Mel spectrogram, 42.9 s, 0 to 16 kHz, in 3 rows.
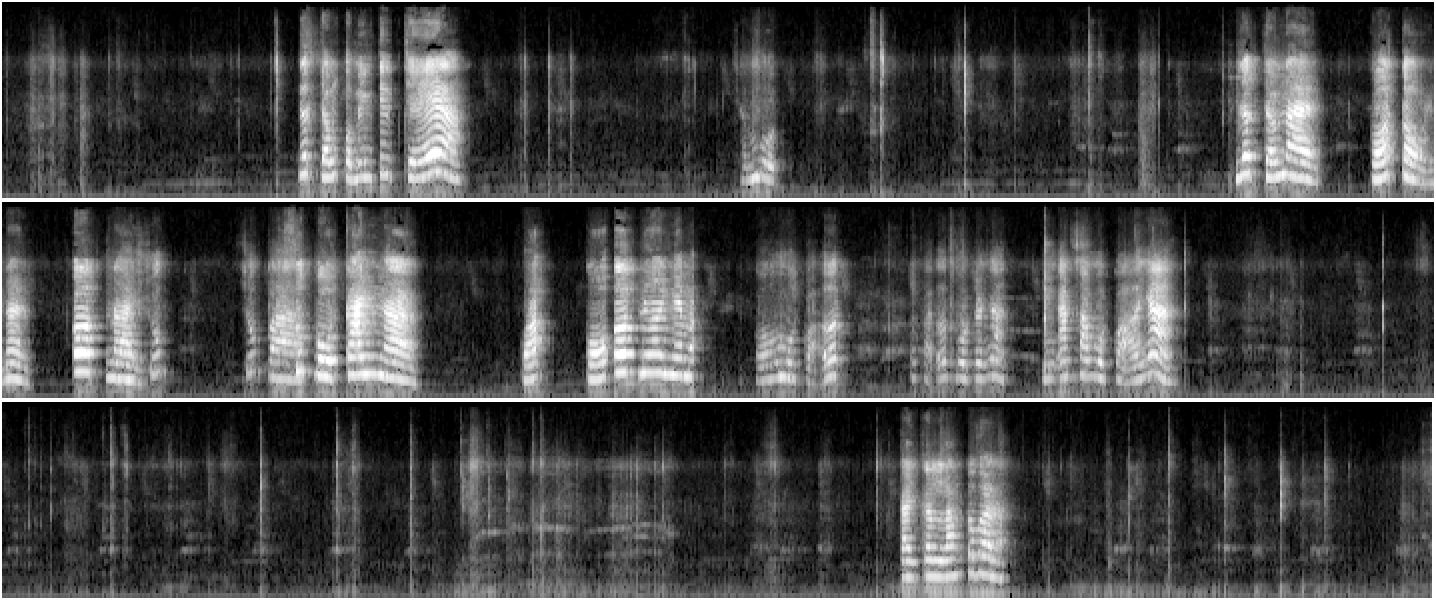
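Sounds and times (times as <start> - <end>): crisp clicks of biting apricots: 2.3 - 2.9, 8.2 - 12.3, 28.0 - 36.6.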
